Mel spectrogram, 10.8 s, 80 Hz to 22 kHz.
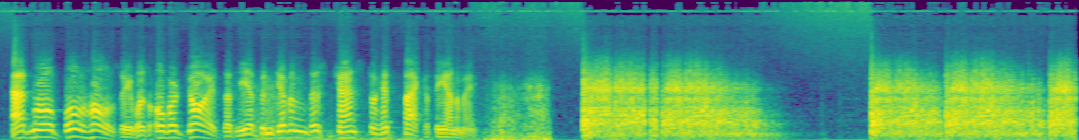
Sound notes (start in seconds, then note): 5.8 artillery firing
